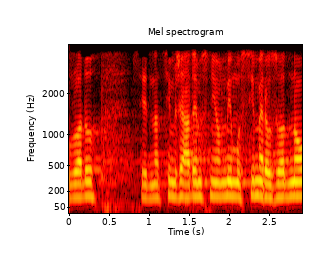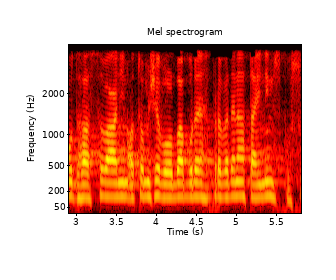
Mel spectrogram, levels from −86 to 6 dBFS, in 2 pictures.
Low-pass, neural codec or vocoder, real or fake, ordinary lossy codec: 3.6 kHz; codec, 16 kHz in and 24 kHz out, 1 kbps, XY-Tokenizer; fake; MP3, 32 kbps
